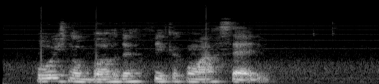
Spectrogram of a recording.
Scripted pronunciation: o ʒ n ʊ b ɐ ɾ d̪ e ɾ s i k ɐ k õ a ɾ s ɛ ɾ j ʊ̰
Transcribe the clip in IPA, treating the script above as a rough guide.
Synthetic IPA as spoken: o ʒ n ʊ b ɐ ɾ d̪ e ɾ f i k ɐ k õ a ɾ s ɛ ɾ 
